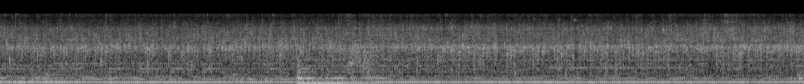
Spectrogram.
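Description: Chicken wings shallow-frying in a pan of hot oil, a steady dense sizzle and crackle, with a brief low thump about three seconds in.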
